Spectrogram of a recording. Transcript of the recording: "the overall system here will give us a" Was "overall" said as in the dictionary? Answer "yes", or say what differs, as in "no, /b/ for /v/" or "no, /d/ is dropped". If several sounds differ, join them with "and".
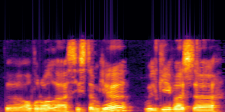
yes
